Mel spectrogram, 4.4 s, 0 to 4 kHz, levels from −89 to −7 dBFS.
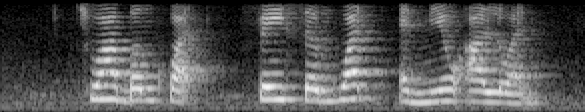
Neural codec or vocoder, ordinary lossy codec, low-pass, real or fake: none; none; 3.6 kHz; real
